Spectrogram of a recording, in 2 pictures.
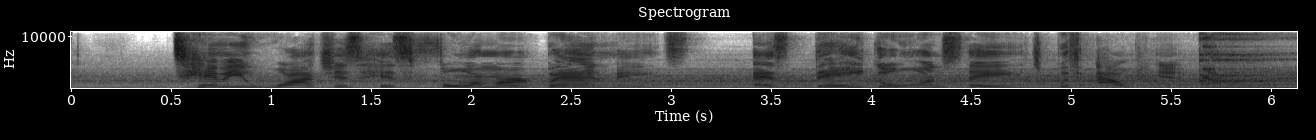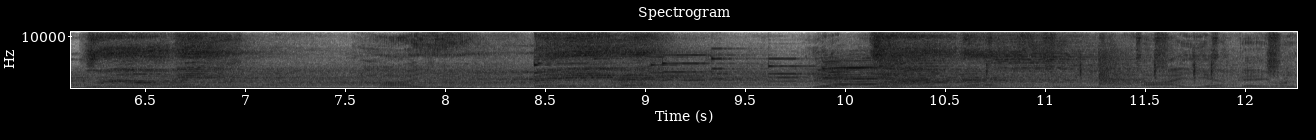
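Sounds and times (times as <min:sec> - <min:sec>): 
speech: 0:00.6 - 0:06.9, 0:07.8 - 0:09.2, 0:09.8 - 0:10.9, 0:12.0 - 0:12.2
huge concert crowd roaring and cheering: 0:02.9 - 0:12.2.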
